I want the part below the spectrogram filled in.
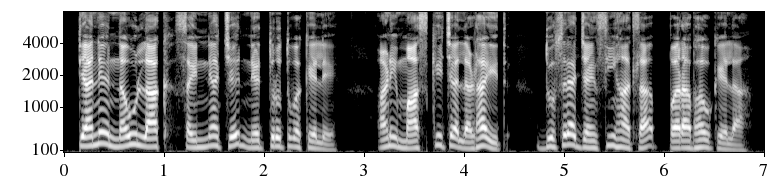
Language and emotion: Marathi, neutral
